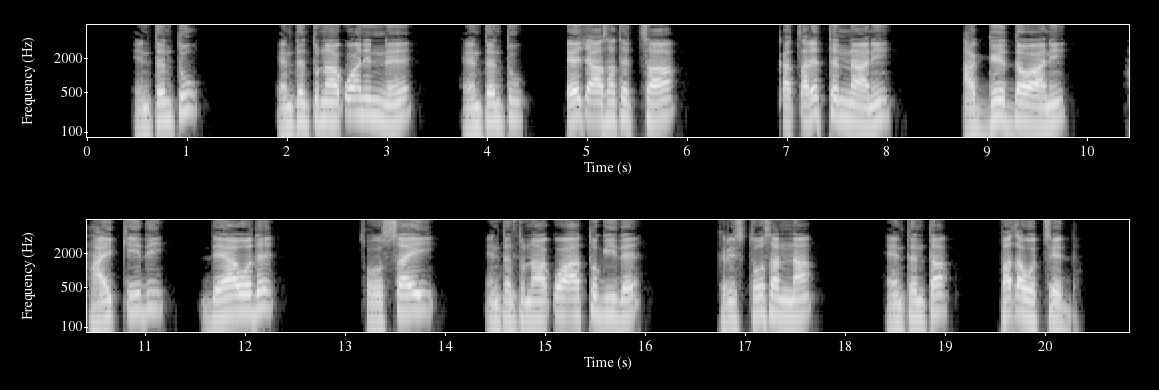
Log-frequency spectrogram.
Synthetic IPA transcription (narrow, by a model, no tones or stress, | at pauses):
hɪ̰nt̪ːɛnt̪ːʊ | hɪnt̪ːɛnt̪ːʊnaːkʼʊwaːnɪnːɛ | hɪnt̪ːɛnt̪ːʊ | et͡ʃʼɐːs̬ɐt̪ɛt͡sːaː | kʼɐt͡sʼːɐɾɛt̪ːɛnːaːn | ɐɡːe̞ːd̪ːɐwaːn | hɐjkʼːiːd̪ɪ | d̪ɛjaːwɔd̪ɛ | t͡sʼo̞ːsːɐj | hɪ̰nt̪ːɛnt̪ːʊnaːkʼʊwaːɐt̪ːɔɡiːd̪ɛ | kɪɾɪst̪ːo̞ːs̬ɐnːɐ | hɪnt̪ːɛnt̪ːɐ | pɐt͡sʼɐwɔt͡sːe̞ːd̪ːɐ̥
